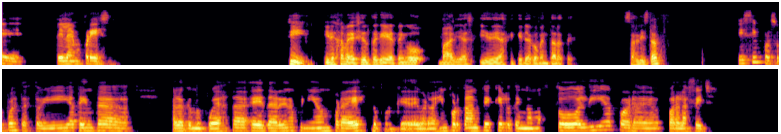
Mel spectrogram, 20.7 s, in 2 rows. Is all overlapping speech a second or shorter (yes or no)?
yes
